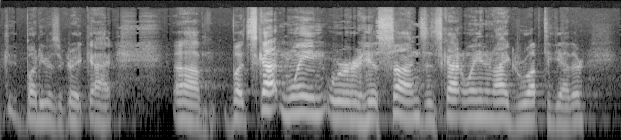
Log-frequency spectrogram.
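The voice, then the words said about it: Choked-up, emotional voice. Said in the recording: “Sorry, I'm getting choked up.”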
